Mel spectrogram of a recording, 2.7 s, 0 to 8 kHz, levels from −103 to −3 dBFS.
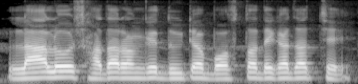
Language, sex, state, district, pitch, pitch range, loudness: Bengali, male, West Bengal, Alipurduar, 150 Hz, 140-155 Hz, -16 LUFS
